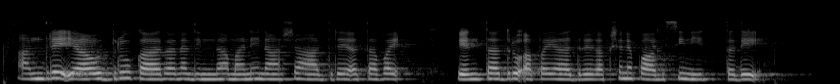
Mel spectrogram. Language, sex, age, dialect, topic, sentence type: Kannada, female, 56-60, Coastal/Dakshin, banking, statement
